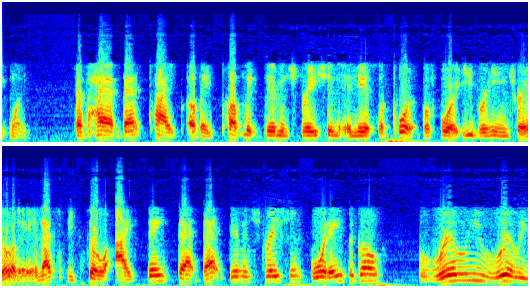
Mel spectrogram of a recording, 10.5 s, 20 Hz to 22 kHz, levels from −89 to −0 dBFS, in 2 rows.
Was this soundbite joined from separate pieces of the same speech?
yes; 1 cut; at 5.9 s

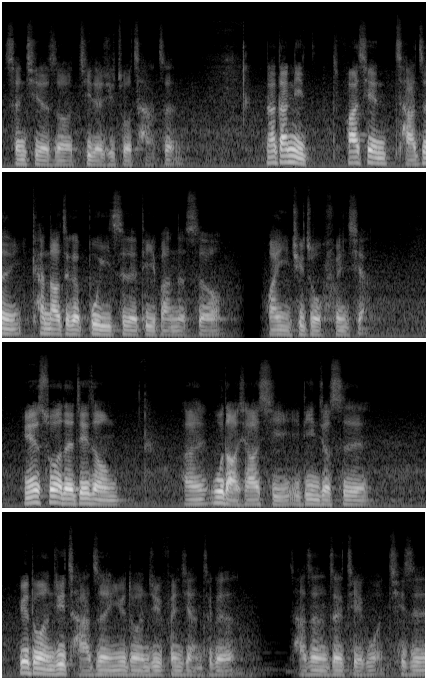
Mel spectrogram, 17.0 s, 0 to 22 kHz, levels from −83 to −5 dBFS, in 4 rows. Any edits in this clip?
no; 0 cuts

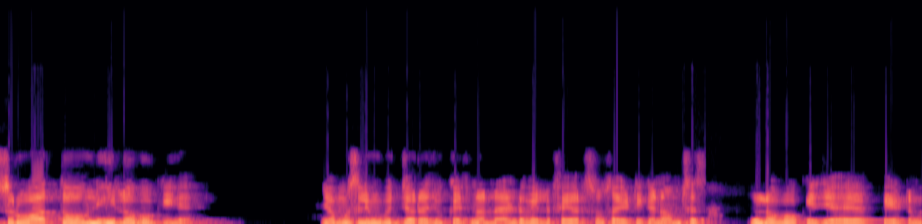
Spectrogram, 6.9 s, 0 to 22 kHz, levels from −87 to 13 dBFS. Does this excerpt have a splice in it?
yes; 1 cut; at 5.2 s

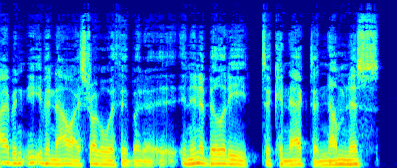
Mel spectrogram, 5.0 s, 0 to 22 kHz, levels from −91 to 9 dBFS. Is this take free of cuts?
yes; 0 cuts

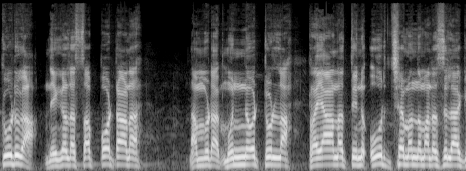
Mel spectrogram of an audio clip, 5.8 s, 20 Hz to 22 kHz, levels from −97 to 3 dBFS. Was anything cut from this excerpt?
yes; 1 cut; at 3.7 s

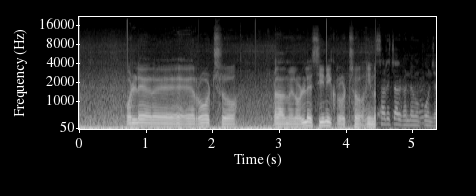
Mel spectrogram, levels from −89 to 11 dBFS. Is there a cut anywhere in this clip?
yes; 1 cut; at 4.4 s

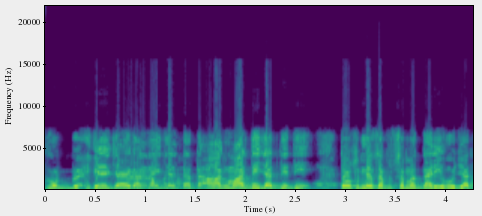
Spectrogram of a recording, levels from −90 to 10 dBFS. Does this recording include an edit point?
yes; 1 cut; at 1.3 s

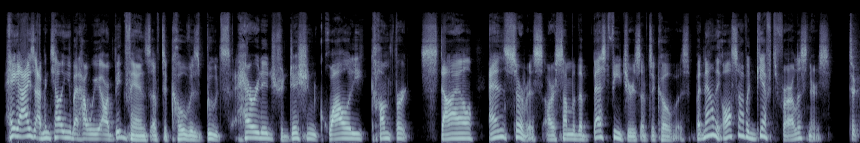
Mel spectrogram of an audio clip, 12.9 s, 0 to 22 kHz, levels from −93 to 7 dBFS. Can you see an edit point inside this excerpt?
no; 0 cuts

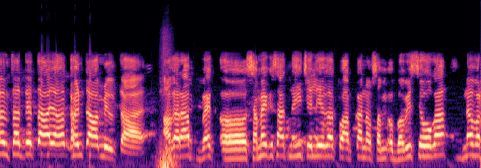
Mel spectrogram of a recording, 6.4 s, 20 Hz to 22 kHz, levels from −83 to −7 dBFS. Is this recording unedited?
no; 1 cut; at 2.1 s

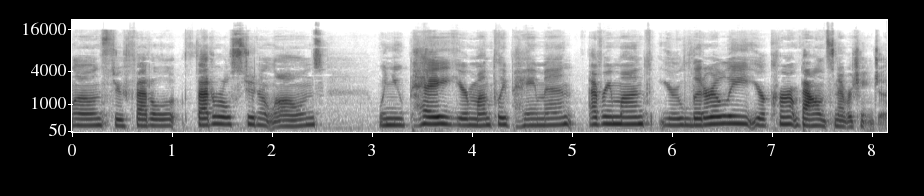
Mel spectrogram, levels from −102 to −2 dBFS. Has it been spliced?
no; 0 cuts

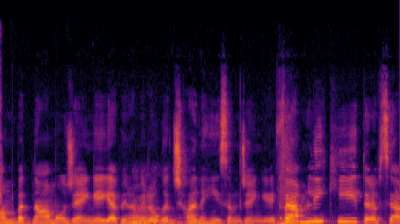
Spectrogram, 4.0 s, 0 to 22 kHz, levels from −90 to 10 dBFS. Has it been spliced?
yes; 1 cut; at 2.8 s

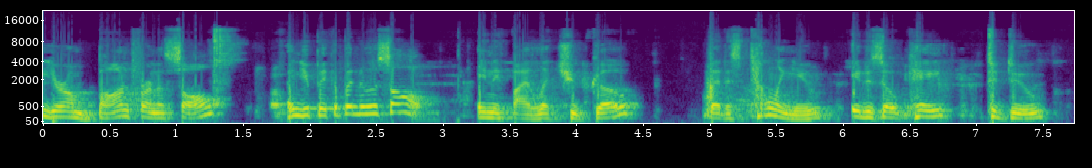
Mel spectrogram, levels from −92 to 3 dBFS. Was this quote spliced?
yes; 1 cut; at 3.0 s

